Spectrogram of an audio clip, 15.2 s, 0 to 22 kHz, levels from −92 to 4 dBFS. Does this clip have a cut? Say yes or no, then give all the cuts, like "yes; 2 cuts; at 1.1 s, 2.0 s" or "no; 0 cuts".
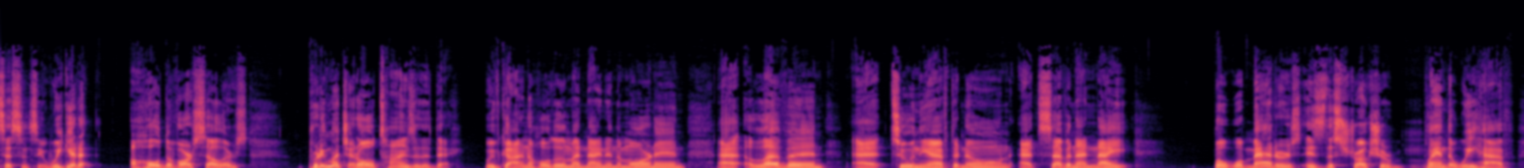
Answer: no; 0 cuts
